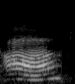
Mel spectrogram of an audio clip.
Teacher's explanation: it's relatively far down and back in the mouth but it's not all the way down here for example that's just not physically possible.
